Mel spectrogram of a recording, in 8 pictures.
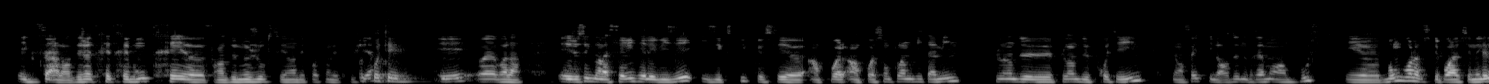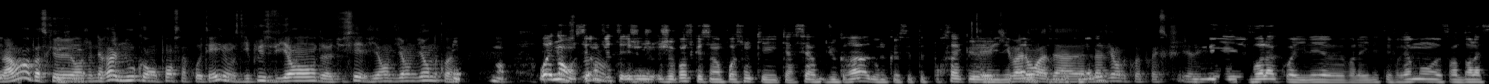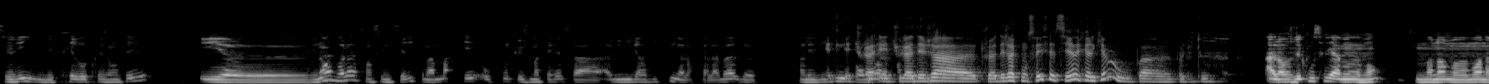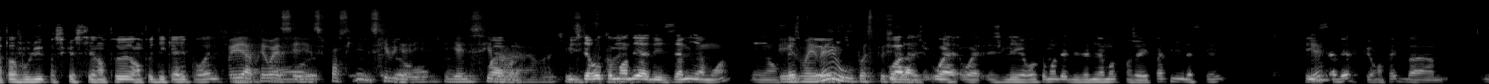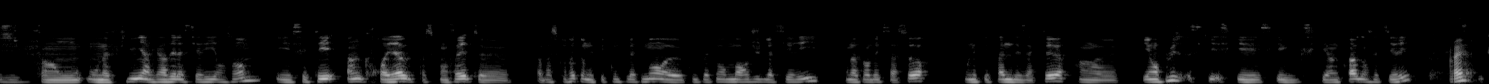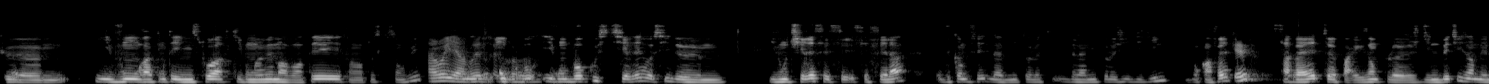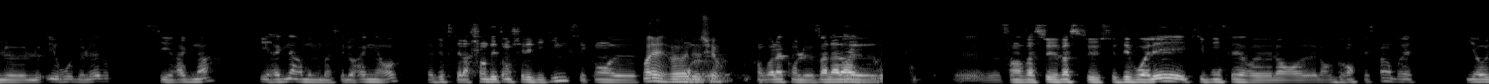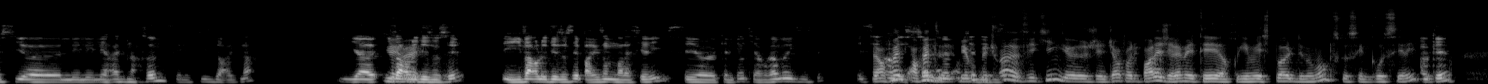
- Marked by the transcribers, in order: other background noise; drawn out: "heu"; unintelligible speech; tapping; unintelligible speech; tsk; unintelligible speech; in English: "sons"; in English: "spoil"
- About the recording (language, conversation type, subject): French, unstructured, Quelle série télévisée recommanderais-tu à un ami ?
- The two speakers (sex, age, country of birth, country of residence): male, 20-24, France, France; male, 20-24, France, France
